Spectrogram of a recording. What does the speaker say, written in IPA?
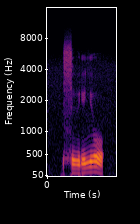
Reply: s ɨ ɾʲ ə lʲ o

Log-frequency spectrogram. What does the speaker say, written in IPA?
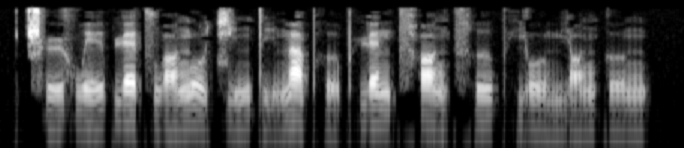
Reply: ʈ͡ʂʰ ɻ̩˧˥ x w e˧˥ ɪ̯ p ɥ ɛ˥ t͡s w ɑ˧˥ ŋ o˥˩ ʊ̯ t͡ɕ i˧˥ ŋ t̪ ḭ˨˩ n̪ ä˥˩ pʰ ɤ̰˨˩ pʰ ɥ ɛ˥ n t͡sʰ ɑ˥˩ ŋ t͡sʰ ɹ̩˥ pʰ j o˥˩ ʊ̯ m j ɑ˧˥ ŋ k ɤ˥ ŋ

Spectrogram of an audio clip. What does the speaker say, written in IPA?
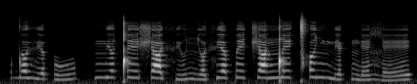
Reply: d ʌ˦ vʲ ʌ˩˧ θ u˩˧ | mʲ ʌ˦ ǃ e˦ ʃ a˦ fʲ u˩˧ ɲ ʌ˩˧ fʲ a˦ p e˦ t͡ʃ a˦ ŋ͡ǃ e˦ ǀʰ ʌ˦ ɲ mʲ a˩˧ k ŋ e˩˧ ɮ e˩˧

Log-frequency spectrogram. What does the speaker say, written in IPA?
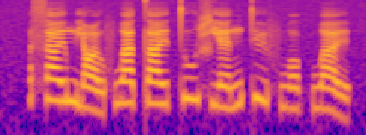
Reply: s a˥ ɪ̯ m j ɑ˨˩ ʊ̯ f w ä˥ t̪ a˥ ɪ̯ t̪ u˥ ɕ j ɛ˧˥ n t̪ y˥˧ f w ɔ˥˧ k w a˥˩ ɪ̯

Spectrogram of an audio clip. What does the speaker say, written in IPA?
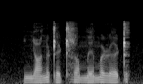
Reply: ɲ ɑ n ɔ ʈ ɛ ʈ ɮ ɒ m ɛ m ɒ ɭ ɜ ʈ

